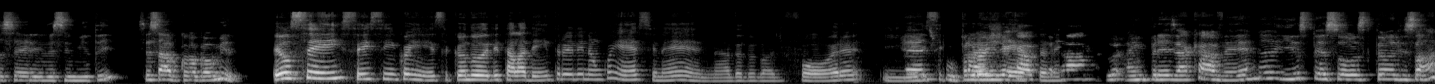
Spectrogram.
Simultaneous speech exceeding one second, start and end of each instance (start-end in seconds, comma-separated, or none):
9.0-10.4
